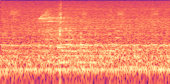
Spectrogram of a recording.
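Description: A faint steady hum with a low tone and a few fainter higher tones: background room tone.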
